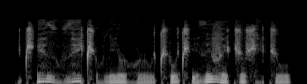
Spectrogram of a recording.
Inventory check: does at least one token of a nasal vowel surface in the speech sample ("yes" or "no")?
no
